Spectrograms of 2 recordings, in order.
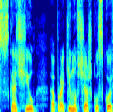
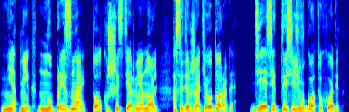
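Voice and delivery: higher, pressing argument; stubborn insisting; 7 semitones higher than usual. Acted. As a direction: keep pushing your point. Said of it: "продолжил гнуть своё".

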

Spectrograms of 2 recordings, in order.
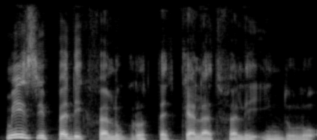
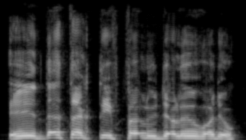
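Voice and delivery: high, loud official shout; 8 semitones higher, 3 dB louder than usual. A narrator's reading. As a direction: announce your rank over the mob. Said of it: "kiáltotta Drive".

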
